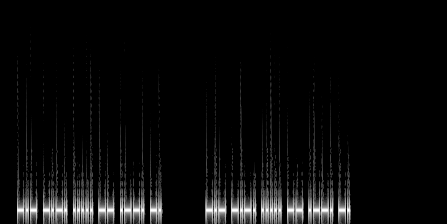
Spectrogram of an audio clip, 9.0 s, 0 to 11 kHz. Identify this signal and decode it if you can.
Morse code, heard as a keyed tone, about 28 wpm, 700 Hz. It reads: KC5MPN KC5MPN
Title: USA Call Signs - 6 Characters - Repeated 2x - 28wpm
